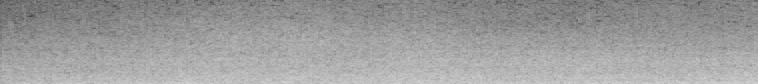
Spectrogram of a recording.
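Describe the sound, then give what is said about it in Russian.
Waves washing over: a continuous, loud rushing roar of surging water that stays dense and even, with no separate breaks or pauses. “Призрака смывает волнами в сторону.”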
